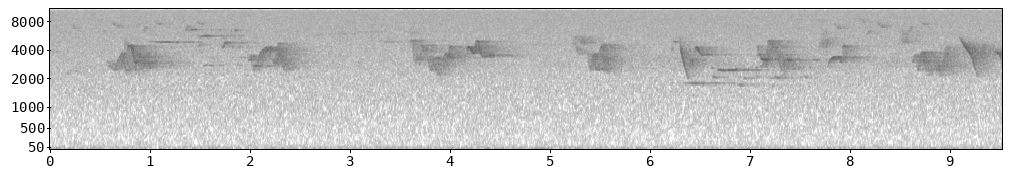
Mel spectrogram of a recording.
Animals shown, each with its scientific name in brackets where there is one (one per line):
Blue-headed Vireo (Vireo solitarius)
Red-eyed Vireo (Vireo olivaceus)
Blackburnian Warbler (Setophaga fusca)
Black-throated Green Warbler (Setophaga virens)
Hermit Thrush (Catharus guttatus)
